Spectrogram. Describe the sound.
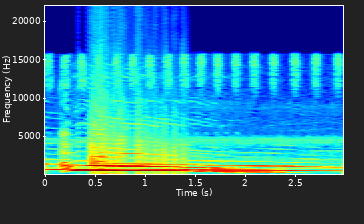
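Several people howl together in imitation of wolves, overlapping long wavering tones that slowly slide downward and fade. The chorus is loud, with a brief burst of rougher voices near the start.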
